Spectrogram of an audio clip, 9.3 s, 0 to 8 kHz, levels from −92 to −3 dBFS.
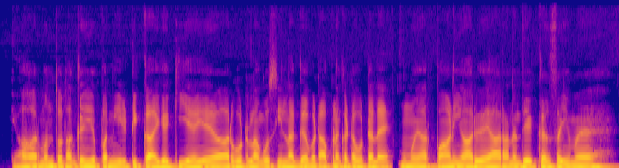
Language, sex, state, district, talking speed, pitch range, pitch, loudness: Hindi, male, Rajasthan, Churu, 215 wpm, 130-140 Hz, 135 Hz, -14 LUFS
